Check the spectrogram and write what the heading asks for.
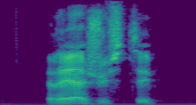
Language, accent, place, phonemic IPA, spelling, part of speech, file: French, France, Lyon, /ʁe.a.ʒys.te/, réajuster, verb, LL-Q150 (fra)-réajuster.wav
- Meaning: to adjust, readjust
